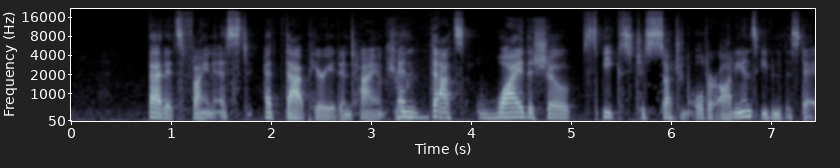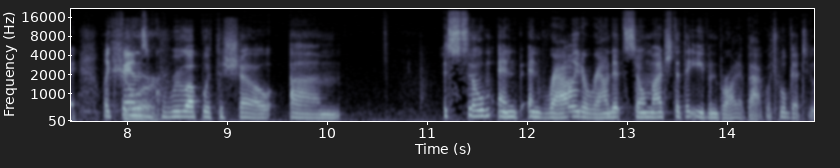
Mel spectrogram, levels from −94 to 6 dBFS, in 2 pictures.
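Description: Short concealed packet loss occurs at 2.85–2.89 s just after "at that period in", 3.65–3.69 s just before "why the show", 5.19–5.23 s, 6.01–6.10 s (two back-to-back holes), and 8.50–8.53 s between "sure fans" and "up with the show". Each time about 20 ms of audio, which fits a single 20 ms packet, arrived too late or not at all. The decoder extended the preceding sound to cover it, leaving a brief smear or wobble.

Repeated packet loss (robotic sound) hits 11.31–11.46 s and 12.30–12.46 s. In each stretch four holes of roughly 20 ms follow one another, so concealment patches about half the span. The sound turns choppy, with fragments missing.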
